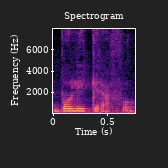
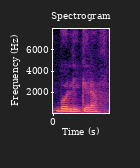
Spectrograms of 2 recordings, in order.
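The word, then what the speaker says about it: bolígrafo: on the word like boligrafo you don't say boligraffo like fast no you say like you put a little bit of emphasis on the letter that has uh like an accent for for you for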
